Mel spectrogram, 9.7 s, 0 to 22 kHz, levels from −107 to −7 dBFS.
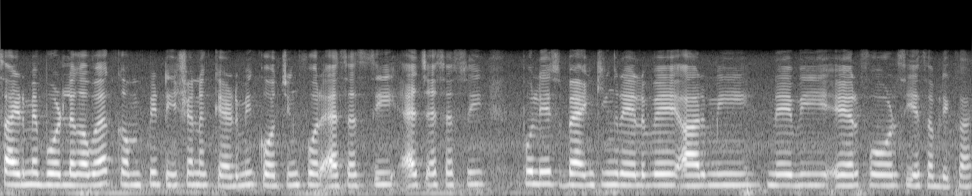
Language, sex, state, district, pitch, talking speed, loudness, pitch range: Hindi, female, Haryana, Jhajjar, 225 Hz, 140 wpm, -17 LUFS, 220-235 Hz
